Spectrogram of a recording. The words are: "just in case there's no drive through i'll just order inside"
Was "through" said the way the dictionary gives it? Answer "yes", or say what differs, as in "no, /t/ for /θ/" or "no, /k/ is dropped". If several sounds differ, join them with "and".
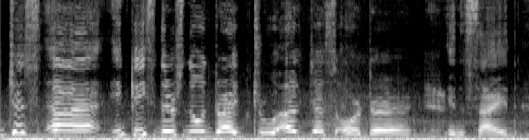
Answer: no, /t/ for /θ/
